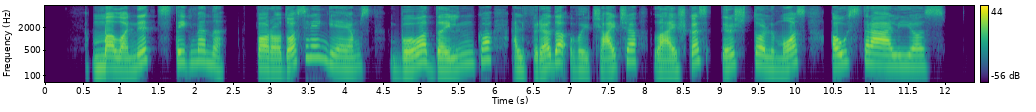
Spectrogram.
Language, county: Lithuanian, Klaipėda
